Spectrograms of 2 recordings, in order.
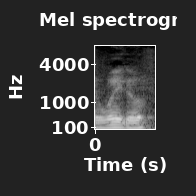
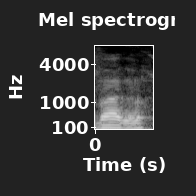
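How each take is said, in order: First: The name is said with an American pronunciation. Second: The name is said with its foreign pronunciation. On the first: This is how Americans usually say it. The speaker calls it wrong. "I say Wago because I'm American" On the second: This is how the makers say it. The speaker calls it right. "I believe they pronounce it Vago"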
